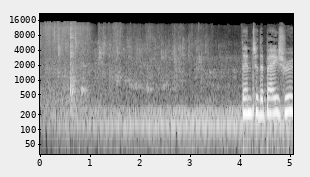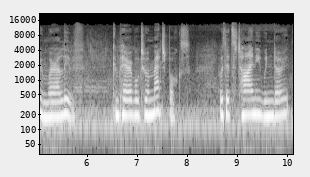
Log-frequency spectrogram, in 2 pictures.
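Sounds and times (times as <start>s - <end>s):
water running from a shower in a shower block: 0.0s - 4.0s
speech: 4.0s - 5.9s, 6.6s - 10.1s.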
